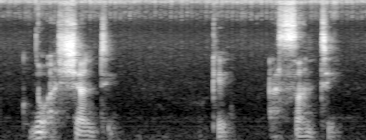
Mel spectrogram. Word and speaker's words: Asante: ashanti in africa is asante no ashanti okay asante it's not ashanti it's a santi a santi their their kin is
